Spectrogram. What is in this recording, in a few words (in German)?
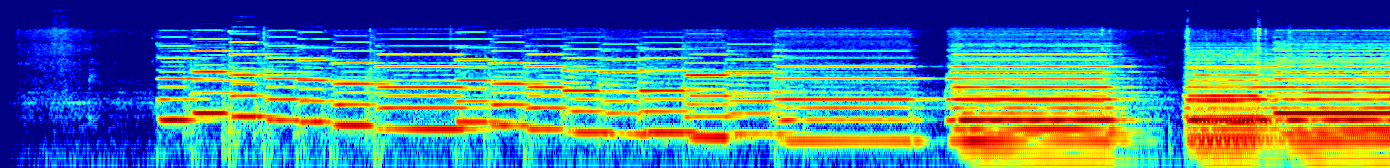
Orgel; Breitungen; denkmaltag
